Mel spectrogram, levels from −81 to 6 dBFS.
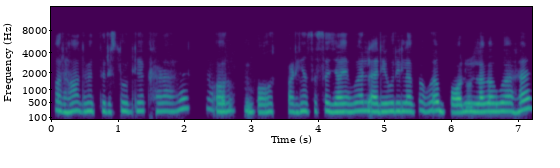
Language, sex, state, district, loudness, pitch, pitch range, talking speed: Magahi, female, Bihar, Gaya, -31 LUFS, 240 Hz, 230-250 Hz, 180 wpm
